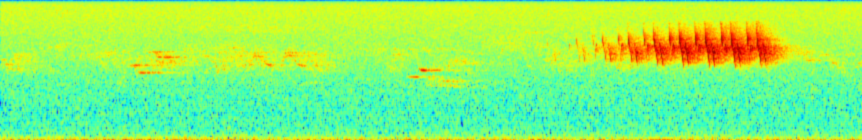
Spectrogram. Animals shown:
Red-eyed Vireo (Vireo olivaceus), Wood Thrush (Hylocichla mustelina), Ovenbird (Seiurus aurocapilla), Veery (Catharus fuscescens)

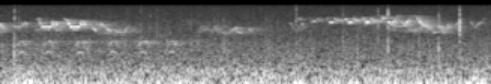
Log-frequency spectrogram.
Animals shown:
American Crow (Corvus brachyrhynchos), Mourning Warbler (Geothlypis philadelphia), Chestnut-sided Warbler (Setophaga pensylvanica), Red-eyed Vireo (Vireo olivaceus), Yellow-rumped Warbler (Setophaga coronata)

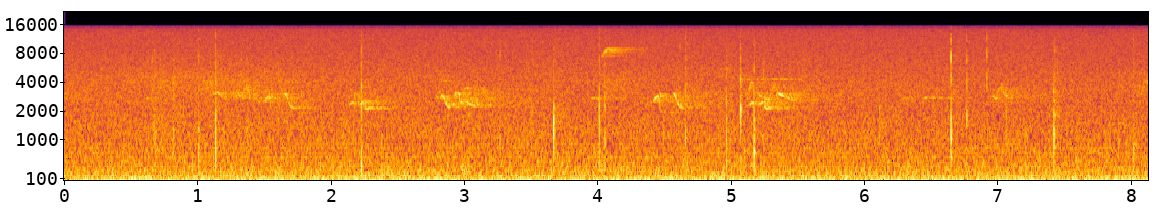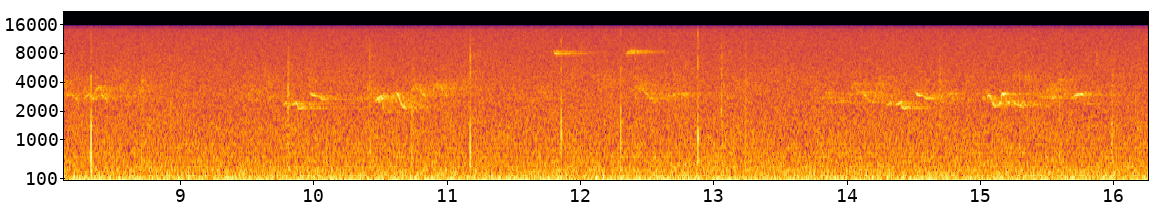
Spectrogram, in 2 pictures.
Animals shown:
American Robin (Turdus migratorius), Red-eyed Vireo (Vireo olivaceus)

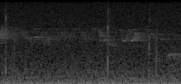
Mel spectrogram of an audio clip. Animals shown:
Red-eyed Vireo (Vireo olivaceus), Ovenbird (Seiurus aurocapilla)

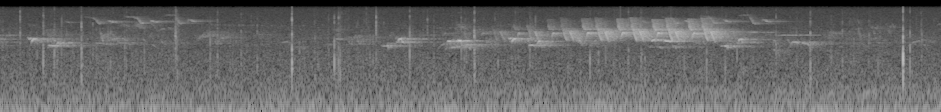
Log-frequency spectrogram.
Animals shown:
Blackburnian Warbler (Setophaga fusca), Red-eyed Vireo (Vireo olivaceus), Black-capped Chickadee (Poecile atricapillus), Ovenbird (Seiurus aurocapilla), American Robin (Turdus migratorius)

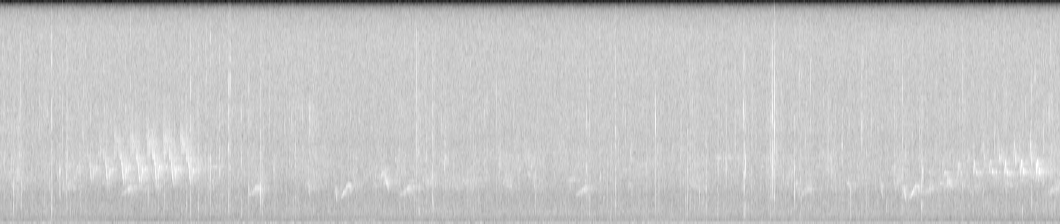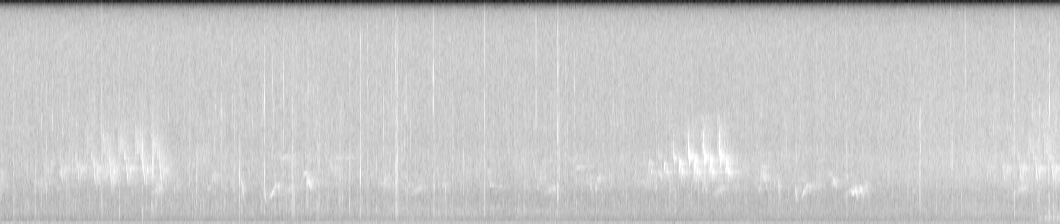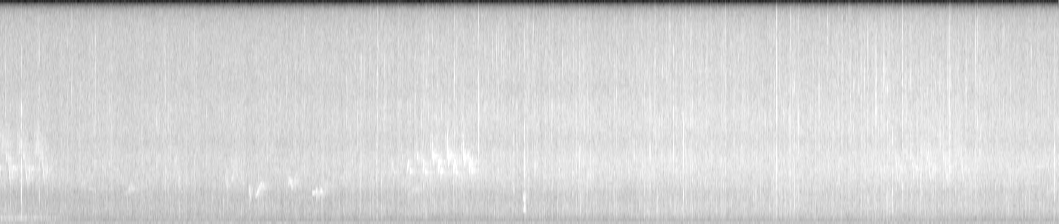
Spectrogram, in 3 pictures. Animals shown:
Scarlet Tanager (Piranga olivacea), Ovenbird (Seiurus aurocapilla), Great Crested Flycatcher (Myiarchus crinitus)

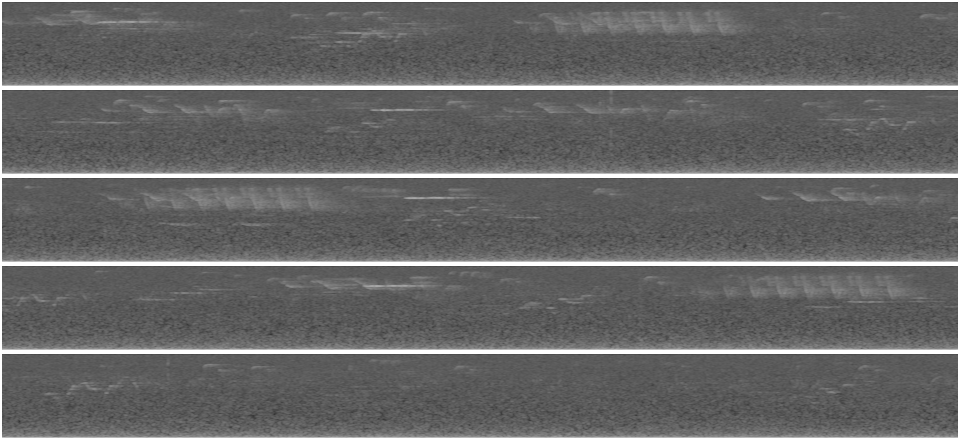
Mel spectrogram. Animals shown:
Swainson's Thrush (Catharus ustulatus), Black-throated Green Warbler (Setophaga virens), Louisiana Waterthrush (Parkesia motacilla), Ovenbird (Seiurus aurocapilla), Hermit Thrush (Catharus guttatus), Black-capped Chickadee (Poecile atricapillus)

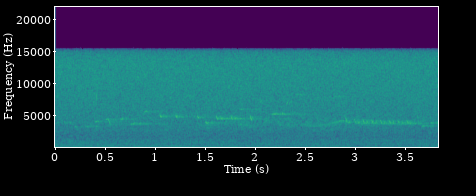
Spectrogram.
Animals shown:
Winter Wren (Troglodytes hiemalis)

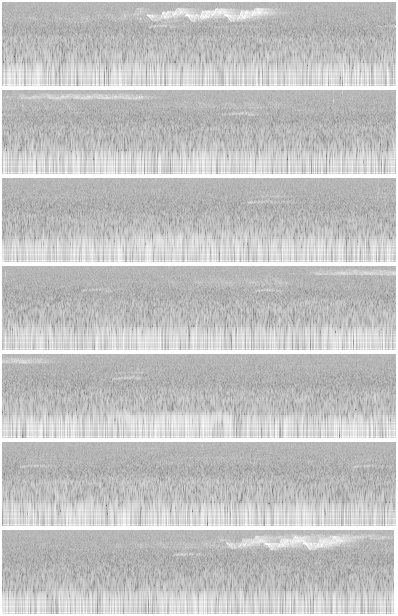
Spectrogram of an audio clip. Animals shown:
Blue Jay (Cyanocitta cristata), Common Yellowthroat (Geothlypis trichas), Ovenbird (Seiurus aurocapilla), Black-and-white Warbler (Mniotilta varia)

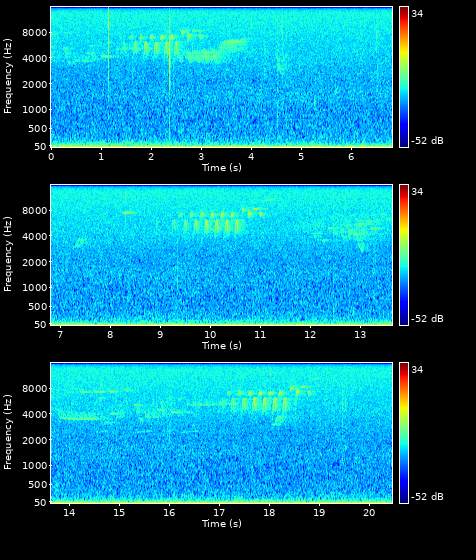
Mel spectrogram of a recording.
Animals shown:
Winter Wren (Troglodytes hiemalis), Black-throated Blue Warbler (Setophaga caerulescens), Golden-crowned Kinglet (Regulus satrapa), Blackburnian Warbler (Setophaga fusca), Red-breasted Nuthatch (Sitta canadensis)

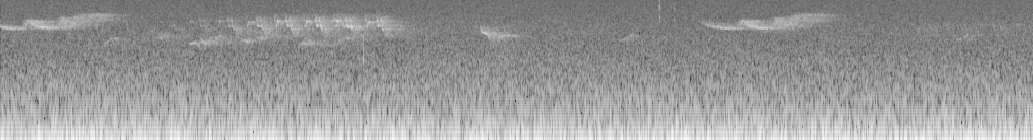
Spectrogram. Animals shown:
Ovenbird (Seiurus aurocapilla), Black-throated Blue Warbler (Setophaga caerulescens)

